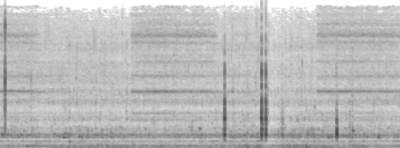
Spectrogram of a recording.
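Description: Underwater ambience heard through a camera housing: a steady low rumble, with five sharp clicks, two of them close together about four seconds in.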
